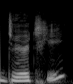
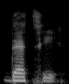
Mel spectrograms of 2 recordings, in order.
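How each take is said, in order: First: It is said with a non-Nigerian pronunciation. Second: It is said with a Nigerian pronunciation. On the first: "they don't say dirty" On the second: "They say dirty. ... It's in the pronunciation"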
